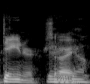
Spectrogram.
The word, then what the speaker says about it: Dehner: But Dana Der no with a long a der is it German, you know.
